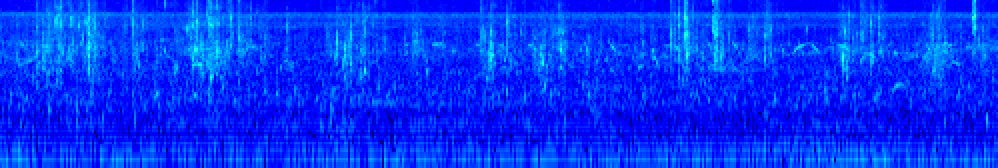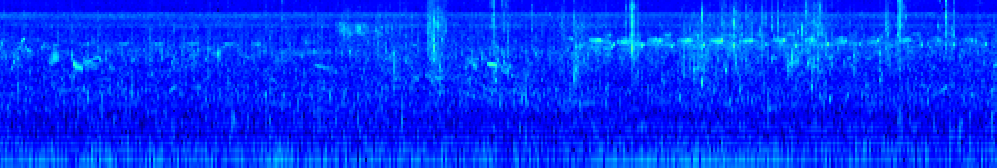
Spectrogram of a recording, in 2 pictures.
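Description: Hands working in wet mud and shallow water, with small wet clicks and trickles, over a steady low hum. A rapid run of high pips, about three or four a second, sounds near the end.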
